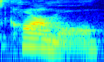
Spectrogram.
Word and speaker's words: Carmel: My pronunciation of this word is caramel. As is mine. What? But the place is Carmel.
